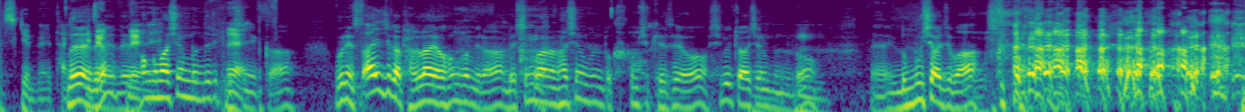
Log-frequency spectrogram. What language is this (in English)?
Korean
